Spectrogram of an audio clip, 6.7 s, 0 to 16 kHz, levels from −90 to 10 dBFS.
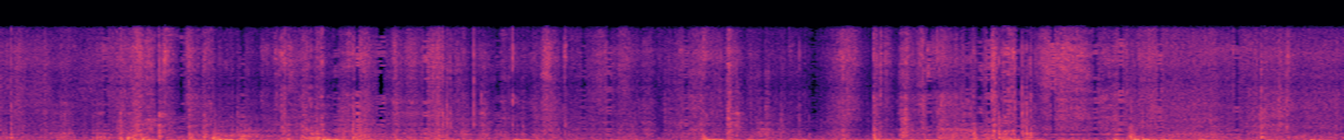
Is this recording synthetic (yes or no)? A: no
